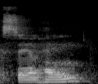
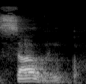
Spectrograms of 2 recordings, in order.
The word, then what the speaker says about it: Samhain: Samhain, which is how you pronounce the word that looks like Samhain, which you may have heard, S-A-M-H-A-I-N, pronounced Samhain, which is an old Celtic harvest festival.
